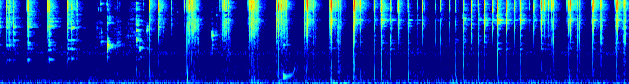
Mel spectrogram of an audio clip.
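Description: Long nails tap and scratch rapidly along a clear square glass water bottle with a ridged base, held sideways and partly filled with water. The result is a dense stream of quick, bright clicks with high glassy pings that die away almost at once, over a soft low rumble.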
